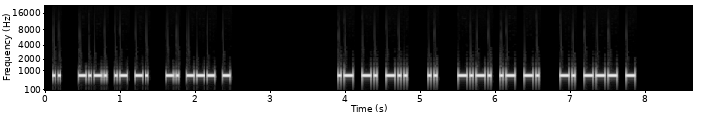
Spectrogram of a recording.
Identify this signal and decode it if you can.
Morse code, heard as a keyed tone, about 37 wpm, 700 Hz. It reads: I CAN NOT AND I CAN NOT
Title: Speed-Racing - Sets of 4 Words 30wpm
